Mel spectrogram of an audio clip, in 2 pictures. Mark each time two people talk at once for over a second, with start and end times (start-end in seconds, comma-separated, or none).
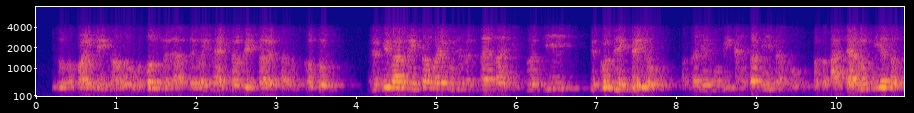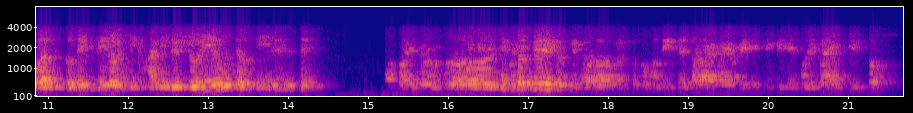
16.0-18.0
